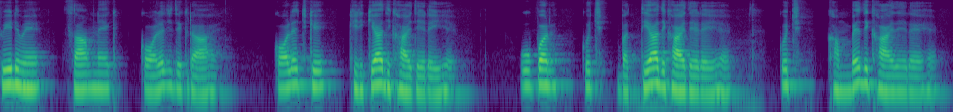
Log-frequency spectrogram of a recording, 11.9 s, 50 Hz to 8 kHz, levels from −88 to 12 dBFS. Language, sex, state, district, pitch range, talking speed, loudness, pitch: Hindi, male, Bihar, Kishanganj, 130-165 Hz, 140 wpm, -21 LUFS, 145 Hz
